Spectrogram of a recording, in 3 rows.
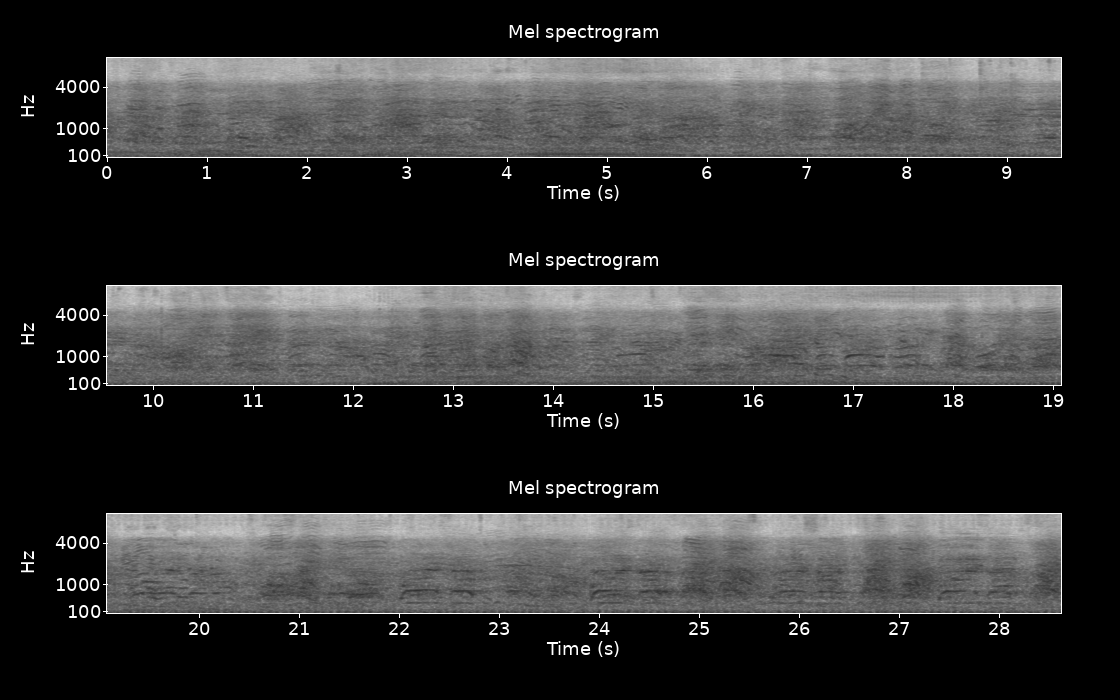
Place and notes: Zhongzheng Rd., Tamsui District - At the intersection
Many tourists, The distance protests, Traffic Sound
Please turn up the volume a little. Binaural recordings, Sony PCM D100+ Soundman OKM II
5 April, 17:38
